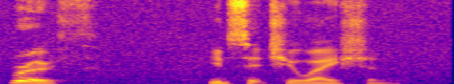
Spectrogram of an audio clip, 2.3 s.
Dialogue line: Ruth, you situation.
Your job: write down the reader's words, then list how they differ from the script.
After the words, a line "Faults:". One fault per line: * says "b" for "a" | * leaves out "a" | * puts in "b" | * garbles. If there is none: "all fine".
Ruth, you situation.
Faults:
all fine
